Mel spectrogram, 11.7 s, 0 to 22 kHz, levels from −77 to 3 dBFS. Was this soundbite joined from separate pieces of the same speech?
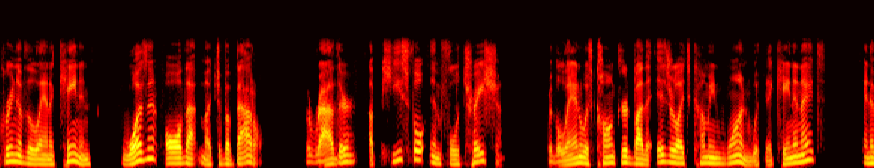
no; 0 cuts

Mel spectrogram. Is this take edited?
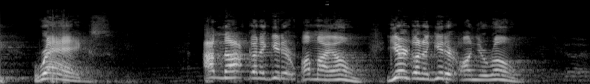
yes; 3 cuts; at 2.9 s, 4.1 s, 4.6 s

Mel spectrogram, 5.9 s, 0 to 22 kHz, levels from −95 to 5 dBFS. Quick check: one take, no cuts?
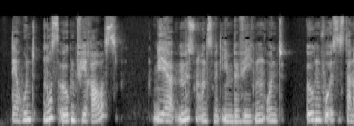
no; 1 cut; at 1.0 s

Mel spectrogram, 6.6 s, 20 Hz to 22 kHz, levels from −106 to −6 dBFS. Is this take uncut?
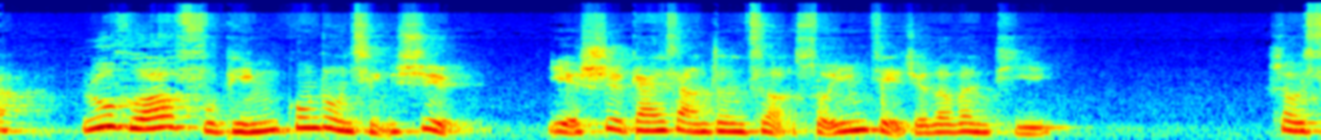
yes; 0 cuts

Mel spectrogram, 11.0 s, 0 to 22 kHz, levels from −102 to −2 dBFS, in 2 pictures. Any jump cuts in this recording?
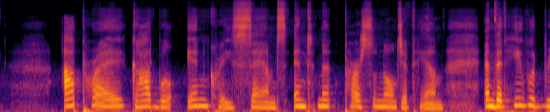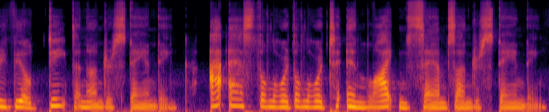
yes; 4 cuts; at 4.0 s, 6.2 s, 7.4 s, 8.4 s

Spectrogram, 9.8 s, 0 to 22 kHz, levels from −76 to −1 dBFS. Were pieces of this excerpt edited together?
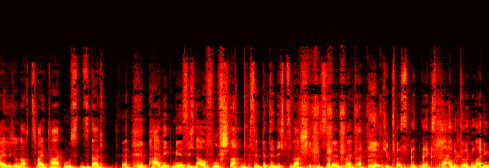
no; 0 cuts

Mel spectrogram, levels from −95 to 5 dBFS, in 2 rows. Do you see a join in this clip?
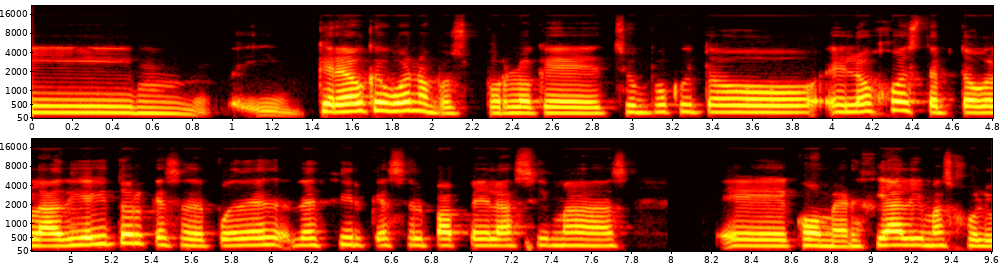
no; 0 cuts

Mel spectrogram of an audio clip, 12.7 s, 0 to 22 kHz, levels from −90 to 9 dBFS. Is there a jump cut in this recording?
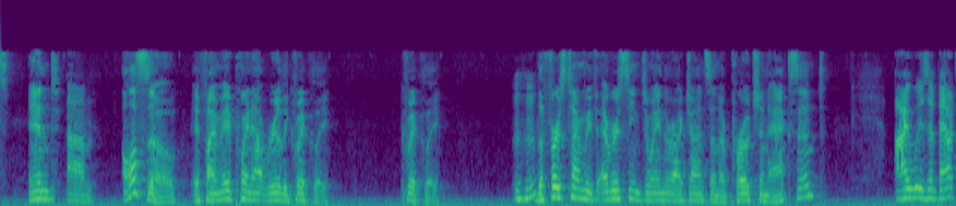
yes; 1 cut; at 5.3 s

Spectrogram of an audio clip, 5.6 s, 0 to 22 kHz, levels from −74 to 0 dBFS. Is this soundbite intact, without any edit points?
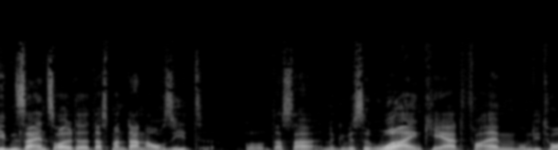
yes; 0 cuts

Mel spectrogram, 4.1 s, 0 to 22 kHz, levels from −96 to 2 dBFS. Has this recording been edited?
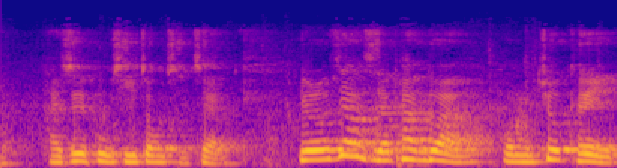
no; 0 cuts

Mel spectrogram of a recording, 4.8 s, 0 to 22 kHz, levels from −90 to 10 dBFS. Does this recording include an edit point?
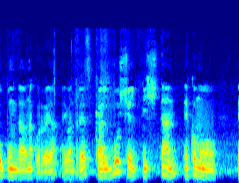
yes; 1 cut; at 3.6 s

